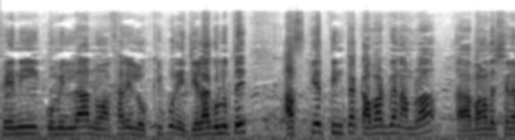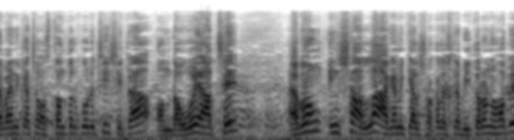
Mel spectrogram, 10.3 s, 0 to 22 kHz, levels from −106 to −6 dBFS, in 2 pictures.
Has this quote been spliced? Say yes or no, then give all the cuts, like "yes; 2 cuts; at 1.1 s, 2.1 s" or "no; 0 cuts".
no; 0 cuts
